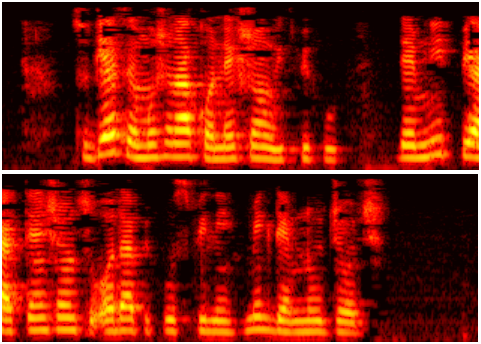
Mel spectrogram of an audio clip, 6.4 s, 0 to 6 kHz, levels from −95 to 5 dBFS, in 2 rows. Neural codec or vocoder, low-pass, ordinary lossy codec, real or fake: none; 5.4 kHz; MP3, 24 kbps; real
